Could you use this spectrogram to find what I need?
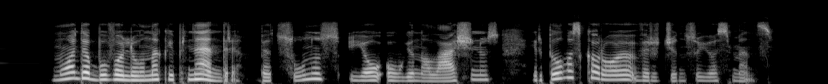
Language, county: Lithuanian, Panevėžys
